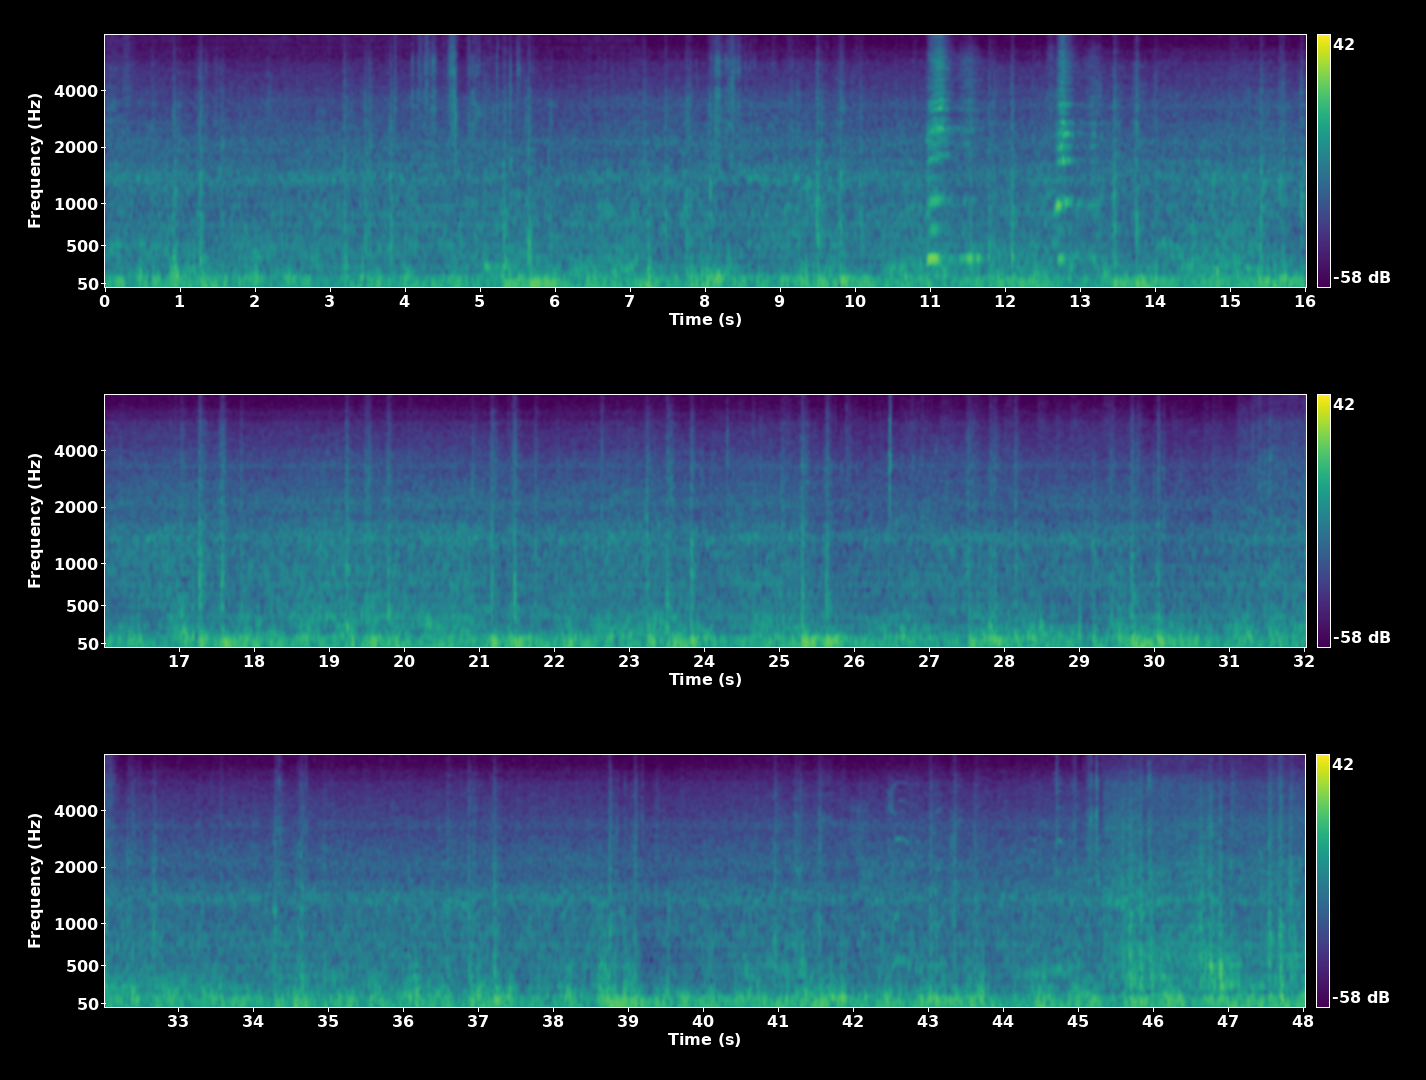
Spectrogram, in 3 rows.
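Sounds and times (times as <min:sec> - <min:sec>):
train wheels rumbling on rails: 0:00.0 - 0:48.0
clicks over rail joints: 0:00.2 - 0:48.0
locomotive toot: 0:10.9 - 0:12.0, 0:12.6 - 0:13.5.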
